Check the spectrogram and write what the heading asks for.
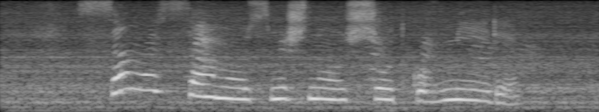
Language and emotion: Russian, positive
